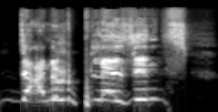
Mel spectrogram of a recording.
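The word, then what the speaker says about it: Pleasence: that I wanted more Donald Pleasance, but Sorry, if you're going to say his name, that's how you got to say his name.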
